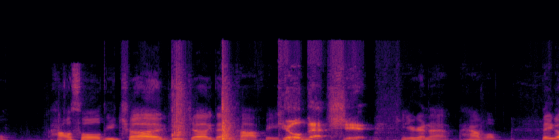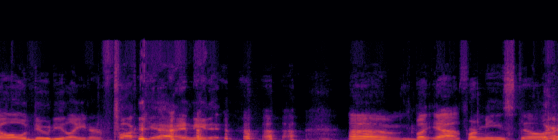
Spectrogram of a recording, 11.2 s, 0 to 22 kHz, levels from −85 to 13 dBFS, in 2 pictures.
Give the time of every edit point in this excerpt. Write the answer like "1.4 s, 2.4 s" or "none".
9.0 s, 10.1 s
